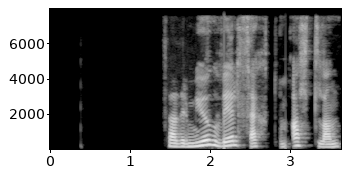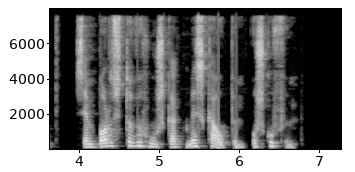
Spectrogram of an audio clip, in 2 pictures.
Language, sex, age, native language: Icelandic, female, 40-49, Icelandic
